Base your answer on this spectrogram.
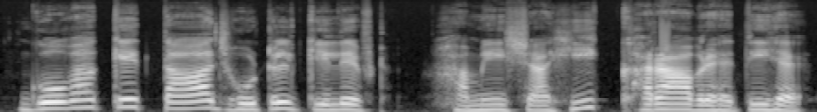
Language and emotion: Hindi, disgusted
